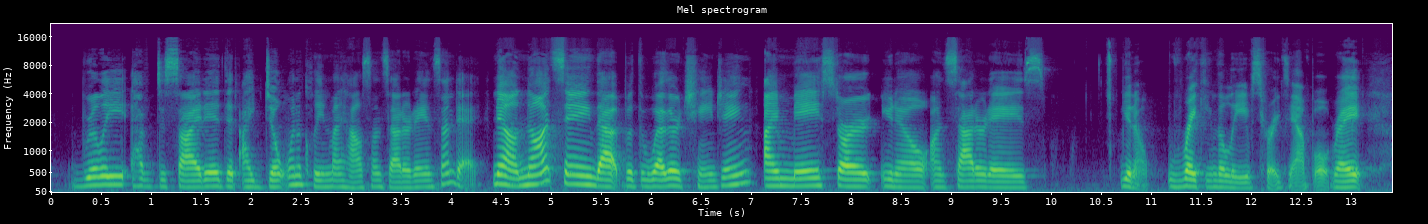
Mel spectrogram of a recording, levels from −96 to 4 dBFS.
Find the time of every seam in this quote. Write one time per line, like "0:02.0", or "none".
0:04.4
0:07.1
0:10.7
